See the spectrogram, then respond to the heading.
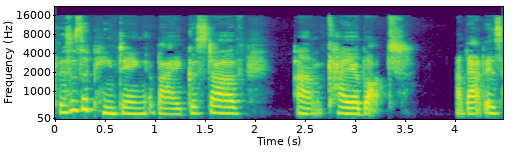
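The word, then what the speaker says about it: Gustave Caillebotte: This is a painting by Gustav Caillebotte, That is how you pronounce his name.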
